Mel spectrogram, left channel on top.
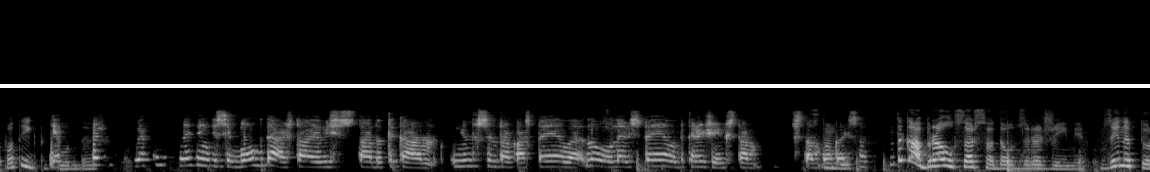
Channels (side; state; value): left; silent; digital silence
